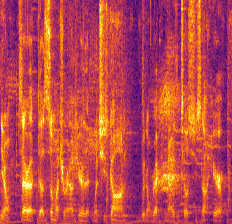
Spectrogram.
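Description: A man talks fairly quickly while music comes through clearly behind him. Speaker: family vlogger. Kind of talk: casual vlog chat. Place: kitchen. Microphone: phone near.

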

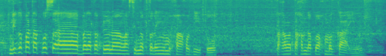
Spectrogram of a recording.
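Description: Speech comes at a very fast pace. Noticeable background noise runs underneath. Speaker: vlogger. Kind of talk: casual vlog narration.

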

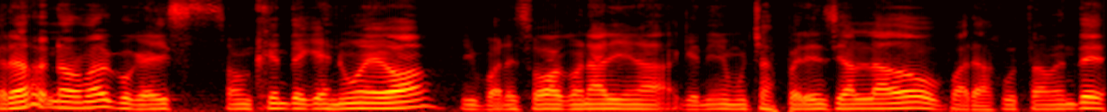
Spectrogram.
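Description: Recorded dry with no echo, a man talks very fast with hardly any pauses in a fairly high voice that has a dark, mellow tone and fairly even intonation. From Argentina, Necochea; Argentina. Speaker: airline pilot; radio guest. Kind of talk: casual chat. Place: studio. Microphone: studio mic.

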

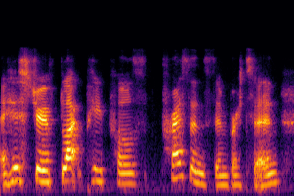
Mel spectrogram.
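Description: At a moderate pace, the voice has a bright, sharp tone with vocal fry and ordinary pitch variation. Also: woman. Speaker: event host introducing a speaker. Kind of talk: formal event introduction. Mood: warm, welcoming. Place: home room. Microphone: webcam.

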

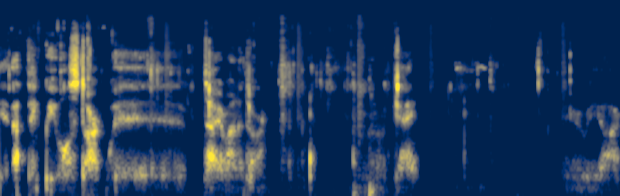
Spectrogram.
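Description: Someone whispers at a moderate pace. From Scotland. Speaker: ASMR creator. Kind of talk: ASMR card unboxing talk. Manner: whispered. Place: home room. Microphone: phone near.

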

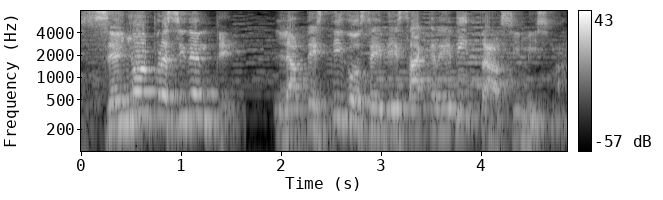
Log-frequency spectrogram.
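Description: Over faint music in the background, a man puts on a character voice, high-pitched with a bright, sharp tone, big pitch swings and a slow pace.

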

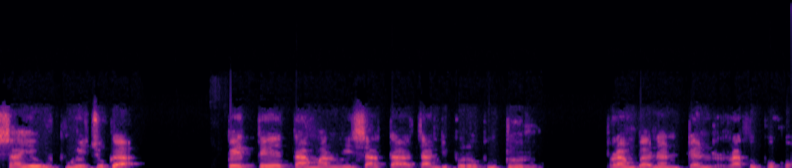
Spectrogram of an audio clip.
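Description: Very slowly, a man speaks in a high pitch with a dark, mellow tone and fairly even intonation. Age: 70s. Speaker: culture expert and writer; guest. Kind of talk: interview. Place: home room. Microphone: video call.

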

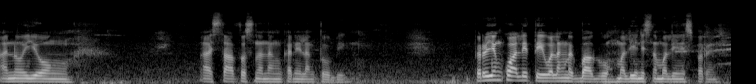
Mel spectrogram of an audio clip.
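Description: A man speaks at a medium pitch with ordinary pitch variation and a fairly quick pace, broken by long, frequent pauses. Noticeable background noise runs underneath. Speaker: water filtration installer and vlogger. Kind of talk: tutorial.

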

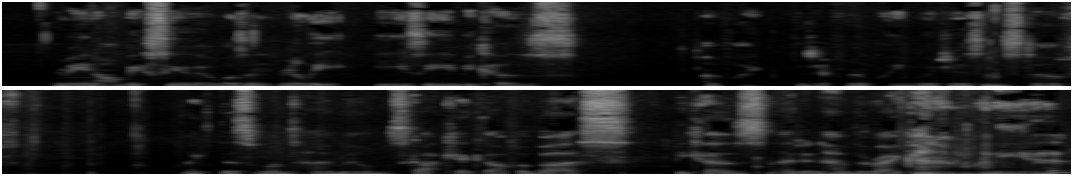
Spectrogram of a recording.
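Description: A quiet woman talks at a moderate pace in a fairly high, somewhat breathy voice. Her intonation is monotone and flat. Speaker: YouTuber. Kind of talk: casual vlog chat. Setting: home, host family's house. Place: home room. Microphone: laptop recording, may be hard to hear; webcam.

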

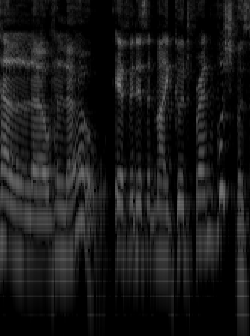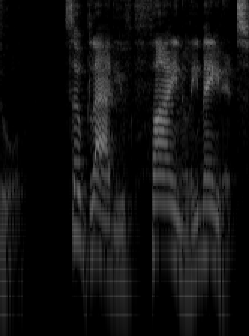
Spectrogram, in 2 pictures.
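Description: A man's put-on character voice, slow and fairly high in pitch, with a fairly bright tone and big pitch swings

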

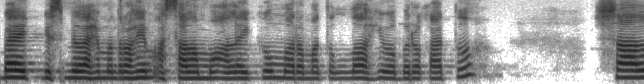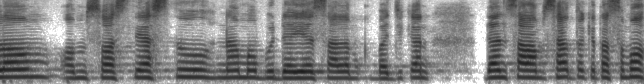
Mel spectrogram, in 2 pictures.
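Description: A woman's fairly high, animated voice at a fairly quick pace against a quiet background. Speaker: government official. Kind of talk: formal speech. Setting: venue with live audience. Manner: animated, exhortative. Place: hall. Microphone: handheld.

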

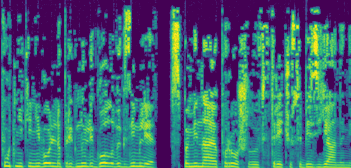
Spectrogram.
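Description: The speaker has an animated tone at a moderate pace. There are hardly any pauses. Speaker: audiobook narrator. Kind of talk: audiobook reading of a children's fairy tale, narrated with character voices in dialogue. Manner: animated, expressive storytelling, shifting tone for each character.

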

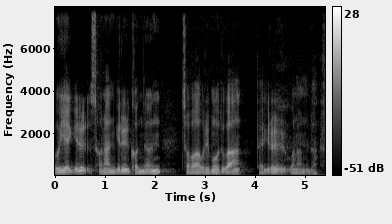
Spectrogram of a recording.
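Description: A man's very deep, low voice at a very slow pace, with ordinary pitch variation and audible room echo. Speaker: pastor. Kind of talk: sermon.

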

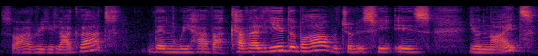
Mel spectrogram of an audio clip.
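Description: With ordinary pitch variation, the talking moves along at a moderate pace. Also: woman, medium pitch for a woman. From France. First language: French. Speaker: tarot deck reviewer. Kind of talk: product review.

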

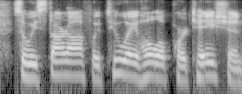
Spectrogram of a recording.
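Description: A man with a Canadian accent talks at a very fast pace. The background is quiet. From Canada. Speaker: former astronaut and physician; guest. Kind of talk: panel discussion. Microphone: webcam.

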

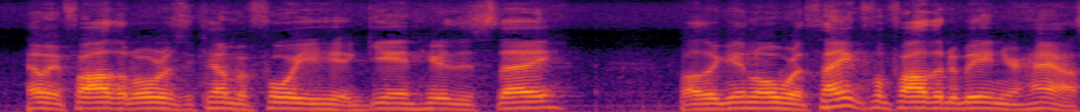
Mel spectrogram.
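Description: A man speaks at a very fast pace with fairly even intonation. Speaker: preacher. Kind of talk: spoken prayer. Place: church.

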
